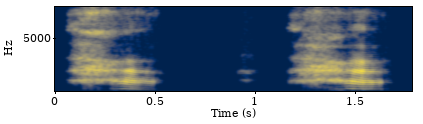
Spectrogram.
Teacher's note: ये हलक के दरमियानी हिस्से से अदा होता है, the middle part of the throat. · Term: वसतुल हलक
